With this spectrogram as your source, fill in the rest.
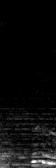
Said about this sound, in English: Also, there was dog.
